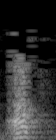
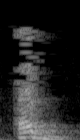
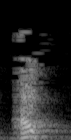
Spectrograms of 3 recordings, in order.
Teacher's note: تجد بأن المخرج قد انقفل تماما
